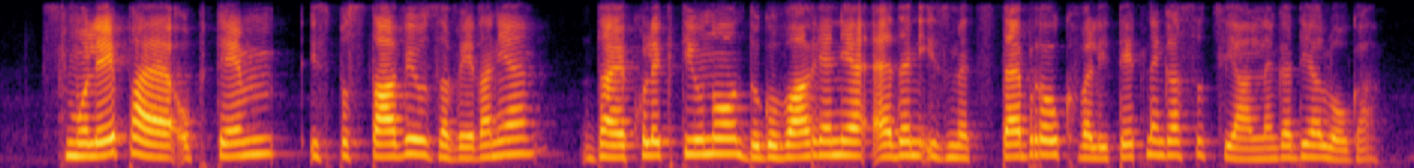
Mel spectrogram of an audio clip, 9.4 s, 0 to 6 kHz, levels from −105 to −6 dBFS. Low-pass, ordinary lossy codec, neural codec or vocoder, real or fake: 5.4 kHz; Opus, 24 kbps; none; real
